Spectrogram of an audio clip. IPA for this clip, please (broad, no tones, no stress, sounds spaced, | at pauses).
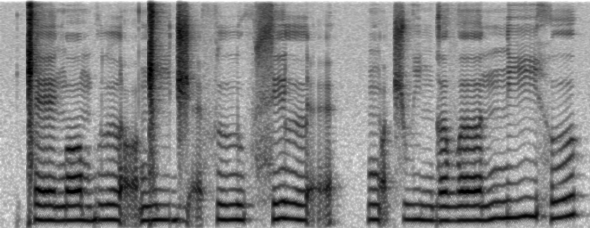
ǁ ɛː ŋ ɔ m b u lː ɑ̰ ŋ͡ǁ iː d͡ʒ æ̰ f lː u f s ɪ lː æ̰ | ŋ ɑ̰ t͡ʃ v i ŋ ɡ ʌ v ʌː nː iː h ʊ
